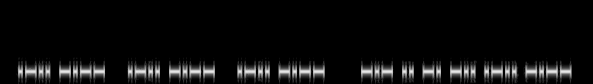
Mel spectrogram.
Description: Morse code, heard as a keyed tone, about 34 wpm, 600 Hz. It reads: LY LY LY KINDLY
